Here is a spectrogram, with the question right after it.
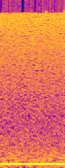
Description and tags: Laser/Machine humming
A mixture of different noise types (Pink and White) to create a looping, static-like sound. Could probably be used for lots of games or animations, especially sci-fi ones. Uses the "Zero" (no credit) license.
computer, firing, humming, laser, machine, noise, sci-fi, static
